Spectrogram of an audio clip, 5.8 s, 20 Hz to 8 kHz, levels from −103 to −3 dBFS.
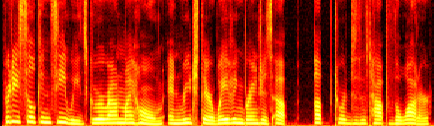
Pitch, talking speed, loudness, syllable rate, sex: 225 Hz, 215 wpm, -16 LUFS, 5.4 syllables/s, female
